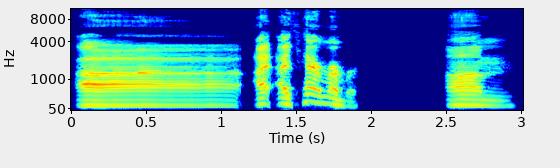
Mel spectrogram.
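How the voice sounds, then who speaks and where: A man's voice: medium pitch, steady tone, takes it slowly, sharp tone, clear, resonant tone, dry recording, studio quality. A man hosting a reaction show, giving casual, rambling commentary with a jokey streak.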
